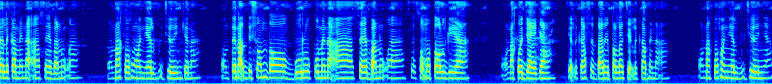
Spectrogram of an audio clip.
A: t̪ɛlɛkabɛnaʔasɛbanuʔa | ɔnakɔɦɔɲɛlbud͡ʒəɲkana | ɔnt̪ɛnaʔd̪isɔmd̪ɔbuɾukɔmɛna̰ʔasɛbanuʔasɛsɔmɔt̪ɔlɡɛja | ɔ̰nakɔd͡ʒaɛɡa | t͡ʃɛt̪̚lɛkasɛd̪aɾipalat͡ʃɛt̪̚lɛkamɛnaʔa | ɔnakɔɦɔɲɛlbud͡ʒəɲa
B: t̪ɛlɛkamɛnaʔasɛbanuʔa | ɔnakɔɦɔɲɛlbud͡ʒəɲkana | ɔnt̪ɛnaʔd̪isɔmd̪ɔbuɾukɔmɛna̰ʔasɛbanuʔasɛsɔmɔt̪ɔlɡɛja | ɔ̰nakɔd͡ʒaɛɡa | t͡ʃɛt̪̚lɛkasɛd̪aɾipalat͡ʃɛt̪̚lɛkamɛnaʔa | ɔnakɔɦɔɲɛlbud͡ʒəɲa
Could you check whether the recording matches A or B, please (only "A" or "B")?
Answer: B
